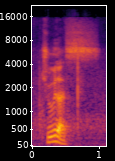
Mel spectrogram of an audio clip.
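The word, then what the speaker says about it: Judas: 영어 발음은요, 주다스. 네, 뒤에 이름도 이스케리어트, 주다스 이스케리어트라고 하고요.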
